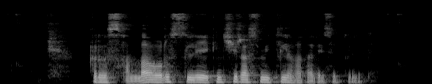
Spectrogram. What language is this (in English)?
Kyrgyz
